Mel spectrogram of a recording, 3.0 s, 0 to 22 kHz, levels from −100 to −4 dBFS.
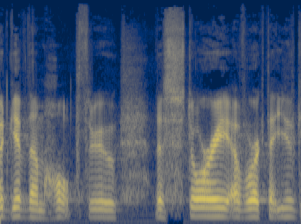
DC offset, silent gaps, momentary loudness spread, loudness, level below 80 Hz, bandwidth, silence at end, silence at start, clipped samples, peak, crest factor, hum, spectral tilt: under 0.1%; none; 13 LU; -27 LUFS; -76 dBFS; 19.5 kHz; 0 s; 0 s; under 0.1%; -8 dBFS; 18 dB; none; -3 dB/octave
